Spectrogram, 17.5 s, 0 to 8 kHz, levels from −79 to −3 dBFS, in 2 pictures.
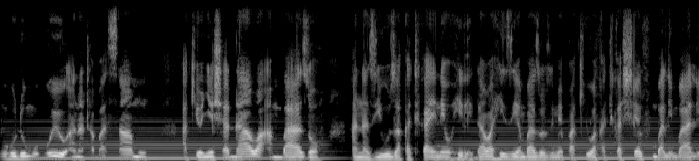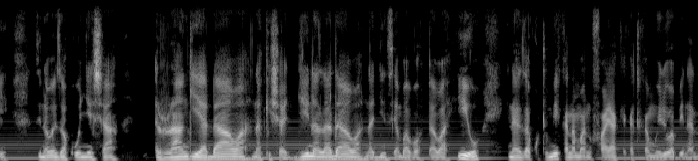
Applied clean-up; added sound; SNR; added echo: none; Bowed string instrument; 17 dB; none.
